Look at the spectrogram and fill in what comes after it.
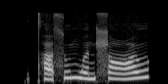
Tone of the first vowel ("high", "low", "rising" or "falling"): low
